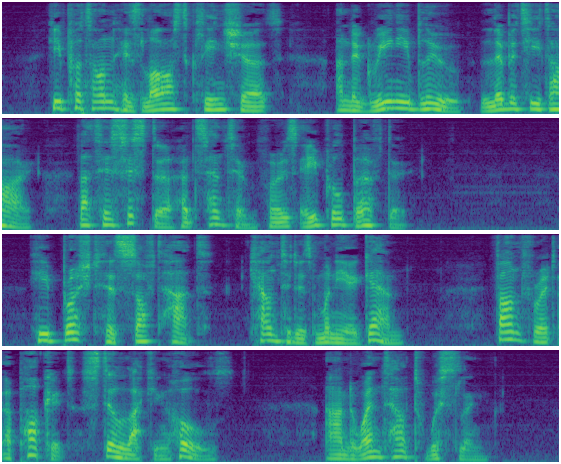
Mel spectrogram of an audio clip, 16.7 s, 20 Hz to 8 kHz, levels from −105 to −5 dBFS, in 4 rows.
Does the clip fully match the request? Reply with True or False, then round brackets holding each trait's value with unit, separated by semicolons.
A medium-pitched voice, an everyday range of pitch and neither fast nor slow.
False (145 Hz; 6.1 semitones; 160 wpm)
